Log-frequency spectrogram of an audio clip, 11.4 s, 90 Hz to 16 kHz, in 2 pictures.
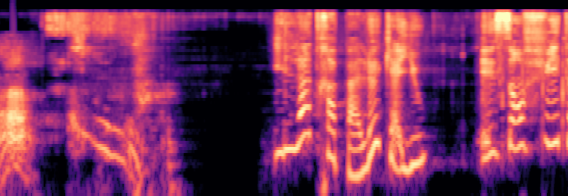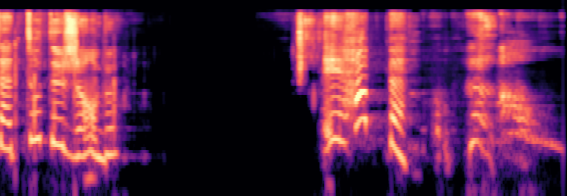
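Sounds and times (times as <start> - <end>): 
human voice imitating the growl of a big bad wolf: 0.0 - 1.9
speech: 0.0 - 1.9, 2.8 - 7.0, 9.0 - 11.3.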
